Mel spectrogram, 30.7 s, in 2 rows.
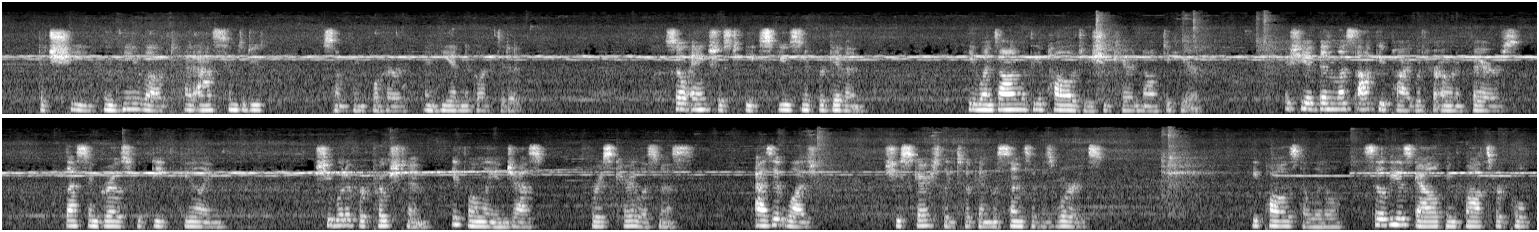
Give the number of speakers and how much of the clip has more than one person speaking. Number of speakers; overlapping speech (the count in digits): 1, no overlap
